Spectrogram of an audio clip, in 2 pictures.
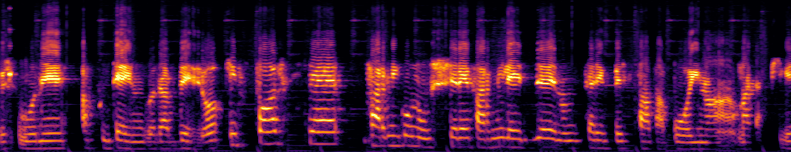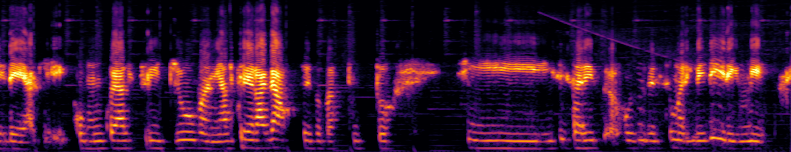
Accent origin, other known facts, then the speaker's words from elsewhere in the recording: Naples, Campania, Italy; ho così tanti ricordi legati a Napoli, però ciò che mi è sempre stata stretta è la periferia, perché io vengo da Piscina a Scampia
